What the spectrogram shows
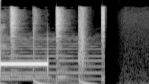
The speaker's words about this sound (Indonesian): Please enjoy my podcast after the beep.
